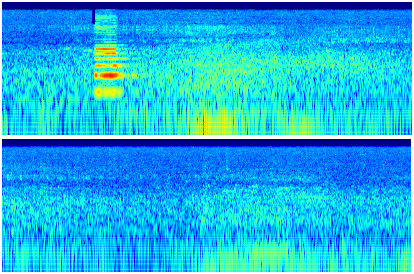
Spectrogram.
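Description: A single short vehicle horn toot about a second in, followed by road vehicles passing, their engine note rising and falling twice.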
